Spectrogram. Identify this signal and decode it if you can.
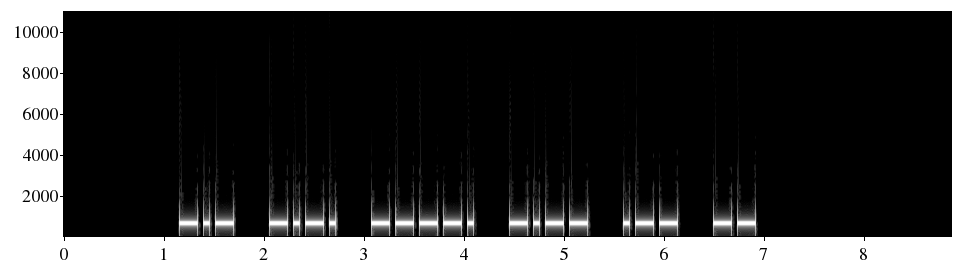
Morse code, heard as a keyed tone, about 19 wpm, spaced as for 14 wpm, 700 Hz. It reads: KC9YWM
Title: 231 Lesson 37g - Letter x - Call Signs 20wpm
